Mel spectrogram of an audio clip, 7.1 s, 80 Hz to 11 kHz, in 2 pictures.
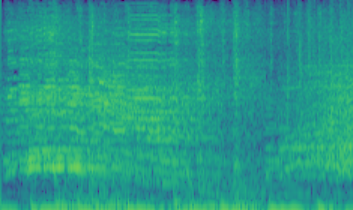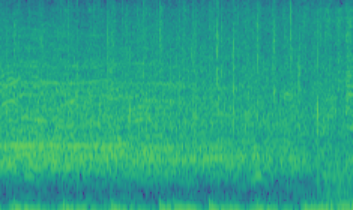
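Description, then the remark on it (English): A concert crowd of about 5,000 people bursts into loud cheering and applause a few seconds in, after a band member's saxophone solo played through an effects pedal, a dense roar that swells and holds over the band's steady thumping bass and drums; recorded on a phone early in the show. “When he finishes his solo, the crowd goes nuts.”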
